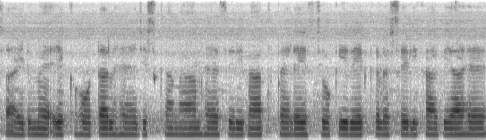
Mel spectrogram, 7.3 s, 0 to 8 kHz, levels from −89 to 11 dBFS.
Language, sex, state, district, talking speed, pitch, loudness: Hindi, male, Jharkhand, Deoghar, 155 wpm, 130 Hz, -15 LUFS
